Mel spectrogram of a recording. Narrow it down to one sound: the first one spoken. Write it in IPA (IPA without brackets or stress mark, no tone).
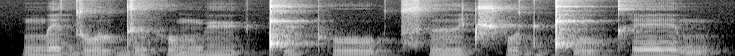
m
